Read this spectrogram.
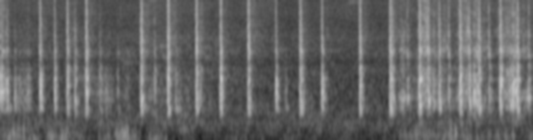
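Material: Plastic.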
